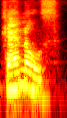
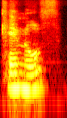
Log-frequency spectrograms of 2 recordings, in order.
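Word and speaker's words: canals: I said canels, not kennels. Canels. I don't know how you guys pronounce it.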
